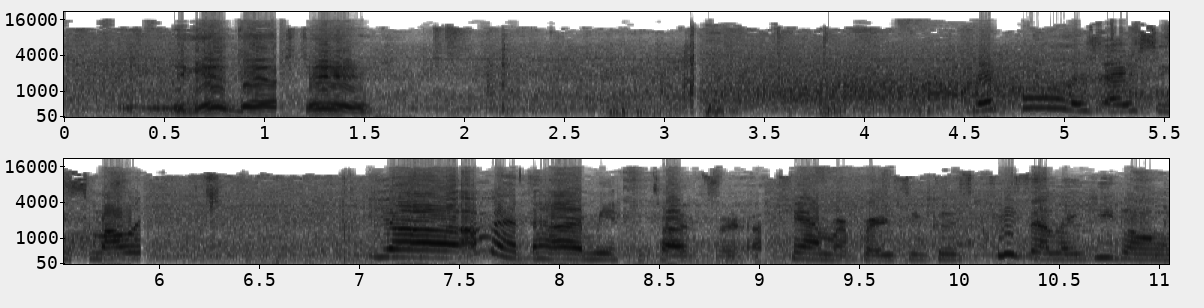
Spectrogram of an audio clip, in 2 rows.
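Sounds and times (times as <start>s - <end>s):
wind noise on microphone: 1.6s - 4.9s.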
